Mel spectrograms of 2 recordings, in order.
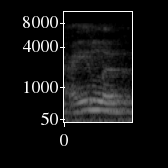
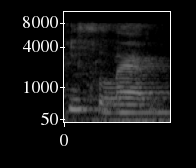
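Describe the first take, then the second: First: One letter of the word is left silent. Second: Every letter of the word is sounded. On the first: The speaker calls it right. "sebenarnya itu dibaca island" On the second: The speaker calls it wrong. "mereka itu membacanya island ... membaca setiap hurufnya"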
